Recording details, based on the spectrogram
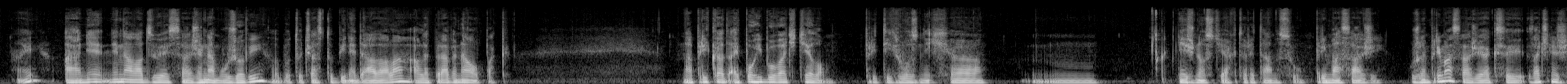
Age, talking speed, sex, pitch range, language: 30-49, 130 wpm, male, 90-115 Hz, Slovak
